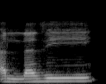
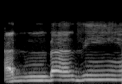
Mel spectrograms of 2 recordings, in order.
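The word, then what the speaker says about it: الذي: Allazi, apa hukumnya allazi? Tabi'i. Mad tabi'i. Allazi khalaqa fasawwa. Allazi, ingat za-nya zi. Jangan allazi. Jangan kebablas ke huruf za. Ya, tapi za di ujung lidah.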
